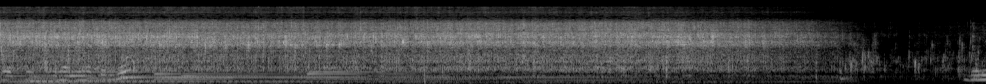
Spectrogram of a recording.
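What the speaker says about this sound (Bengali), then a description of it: "এখানে আমি মাছ দিয়ে দিয়েছি কড়াইয়ে। মাছগুলো লাল লাল করে দিয়ে দিই" Fish frying in hot oil in a kadai gives a loud continuous sizzle close by for about eight seconds, then quickly dies away near the end, with no talking.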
